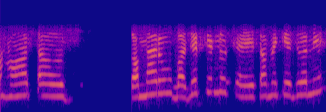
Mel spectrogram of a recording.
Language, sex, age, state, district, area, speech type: Gujarati, female, 18-30, Gujarat, Valsad, rural, conversation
